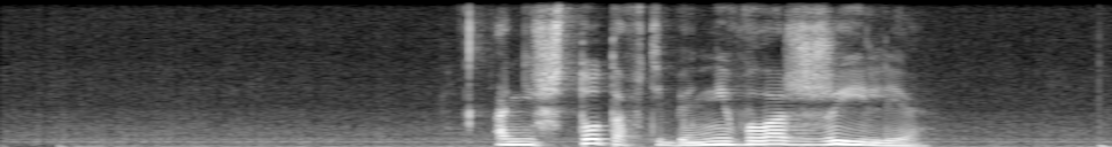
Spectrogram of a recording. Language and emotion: Russian, angry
